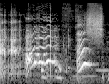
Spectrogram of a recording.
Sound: screams

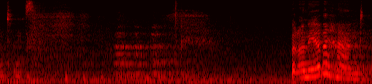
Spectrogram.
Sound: audience laughing

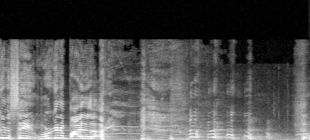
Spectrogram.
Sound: laughs

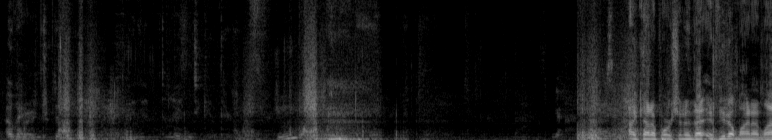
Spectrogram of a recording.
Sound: background conversations

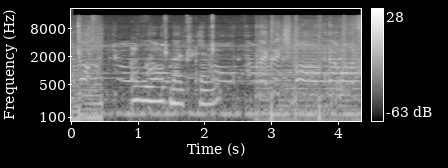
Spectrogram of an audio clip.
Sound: snapping

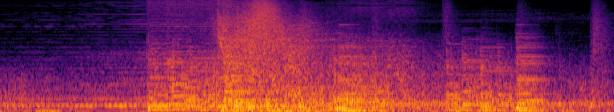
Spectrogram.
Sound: lightning and thunder

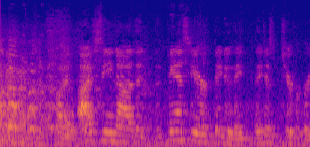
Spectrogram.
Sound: laughter

